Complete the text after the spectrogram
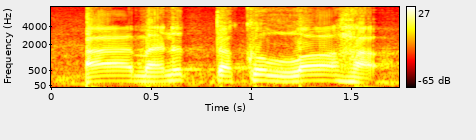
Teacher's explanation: lafaz Allahnya dibaca tebel tafhim Kenapa tafhim tebel sebelum lafaz Allah ada baris domah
